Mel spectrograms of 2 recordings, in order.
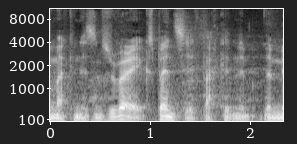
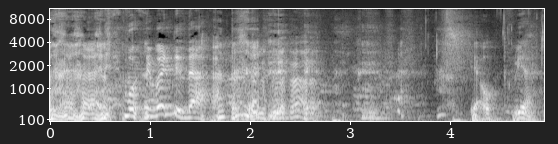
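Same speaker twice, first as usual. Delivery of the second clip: laughing; 10 semitones higher, much slower than usual. Real, not acted. Laughing at game prices.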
